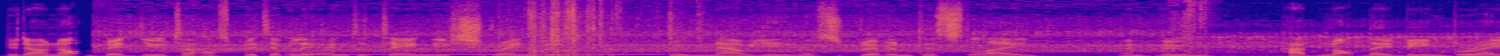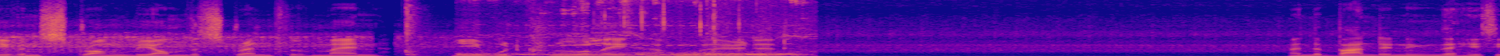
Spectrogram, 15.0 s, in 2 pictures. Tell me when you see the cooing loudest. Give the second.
11 s.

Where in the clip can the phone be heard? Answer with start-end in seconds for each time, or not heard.
1.4-3.4, 9.5-11.2.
